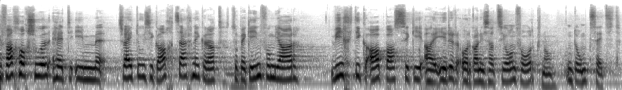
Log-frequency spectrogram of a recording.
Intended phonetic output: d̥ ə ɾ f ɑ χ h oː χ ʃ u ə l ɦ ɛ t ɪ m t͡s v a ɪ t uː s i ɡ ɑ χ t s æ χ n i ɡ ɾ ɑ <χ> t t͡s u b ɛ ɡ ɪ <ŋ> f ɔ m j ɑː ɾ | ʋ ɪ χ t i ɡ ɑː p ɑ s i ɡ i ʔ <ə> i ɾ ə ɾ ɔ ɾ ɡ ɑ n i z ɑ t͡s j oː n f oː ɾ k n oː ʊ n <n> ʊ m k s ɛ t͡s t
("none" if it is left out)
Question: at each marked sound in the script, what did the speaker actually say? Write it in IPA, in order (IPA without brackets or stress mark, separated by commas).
none, n, ɑ, d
